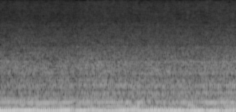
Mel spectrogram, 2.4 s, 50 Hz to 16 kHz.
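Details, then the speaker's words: Suzuki GSX-R750 after fixing a knocking noise under the stator cover caused by a loose screw; oil changed, filter not changed. Steady, even low hum at warm idle with no tapping or knock: normal idle. "which I doubt because I didn't change the oil filter but she's sounding pretty good"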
